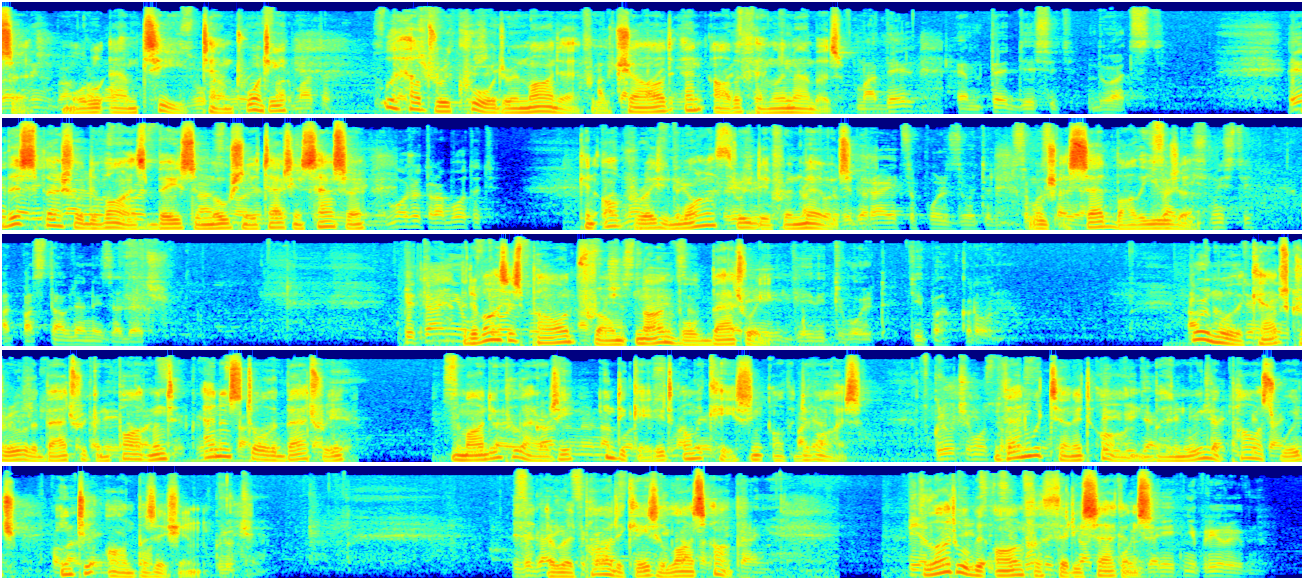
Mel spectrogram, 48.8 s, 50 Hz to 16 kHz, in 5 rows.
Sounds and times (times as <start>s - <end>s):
Speech: 0.0s - 8.8s, 9.7s - 20.8s, 22.5s - 27.2s, 28.4s - 32.0s, 32.6s - 41.0s, 42.8s - 44.9s, 45.8s - 48.6s.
